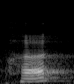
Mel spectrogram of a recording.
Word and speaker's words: potato: Batata tem 2 schwas. Potato, potato, potato, potato, ok?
